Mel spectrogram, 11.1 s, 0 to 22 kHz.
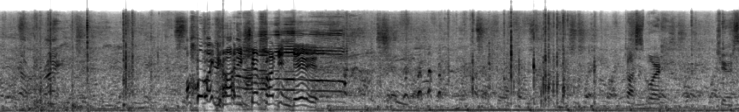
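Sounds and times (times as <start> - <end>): background music with bass: 0.0 - 11.0
laughter: 5.9 - 6.9
sharp skateboard clacks: 7.0 - 9.0.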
